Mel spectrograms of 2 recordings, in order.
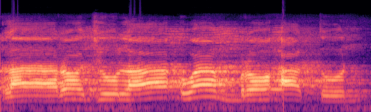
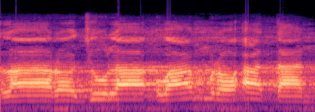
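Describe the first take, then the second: First: The last word ends in the sound -un. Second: The last word ends in the sound -an. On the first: The word is in the nominative case. "Menang rofa" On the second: The word is in the accusative case. "Menang nasab"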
